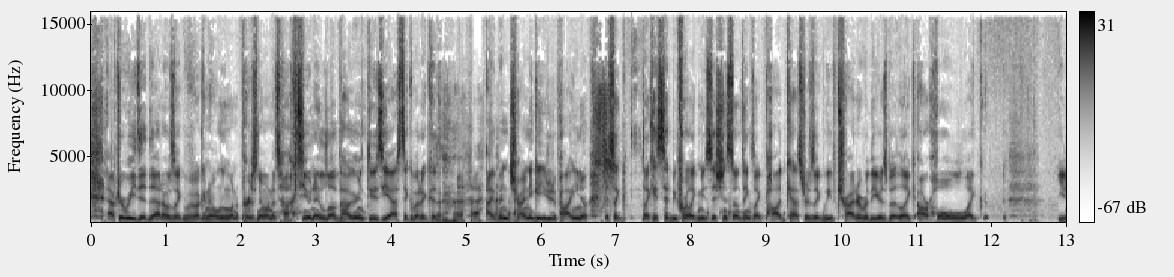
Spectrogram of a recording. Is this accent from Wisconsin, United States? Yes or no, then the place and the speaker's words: yes; Stoughton, Wisconsin, United States; also born or lived in Madison / Chicago; my youth was in this suburb, super racist, shitty little town called Stoughton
